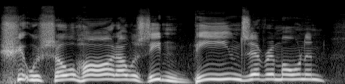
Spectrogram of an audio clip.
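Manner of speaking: high Southern preacher voice with Southern accent and cadence. Speaker ranting about the working man, slipping into a southern preacher voice. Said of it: "my fucking southern preacher voice there".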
